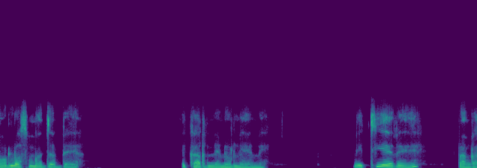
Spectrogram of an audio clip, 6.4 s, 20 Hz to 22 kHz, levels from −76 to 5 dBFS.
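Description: From start to finish the speech carries Opus voice compression, heavily applied. The sound has nothing above about 8 kHz, consistent with a wideband SILK mode whose linear-prediction coder models the vocal tract and codes the excitation coarsely, which points to a bitrate around 10 kbps. The speech comes across muffled, hoarse and faintly robotic, with a dull top end and a rough, buzzy texture in place of natural breathiness.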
